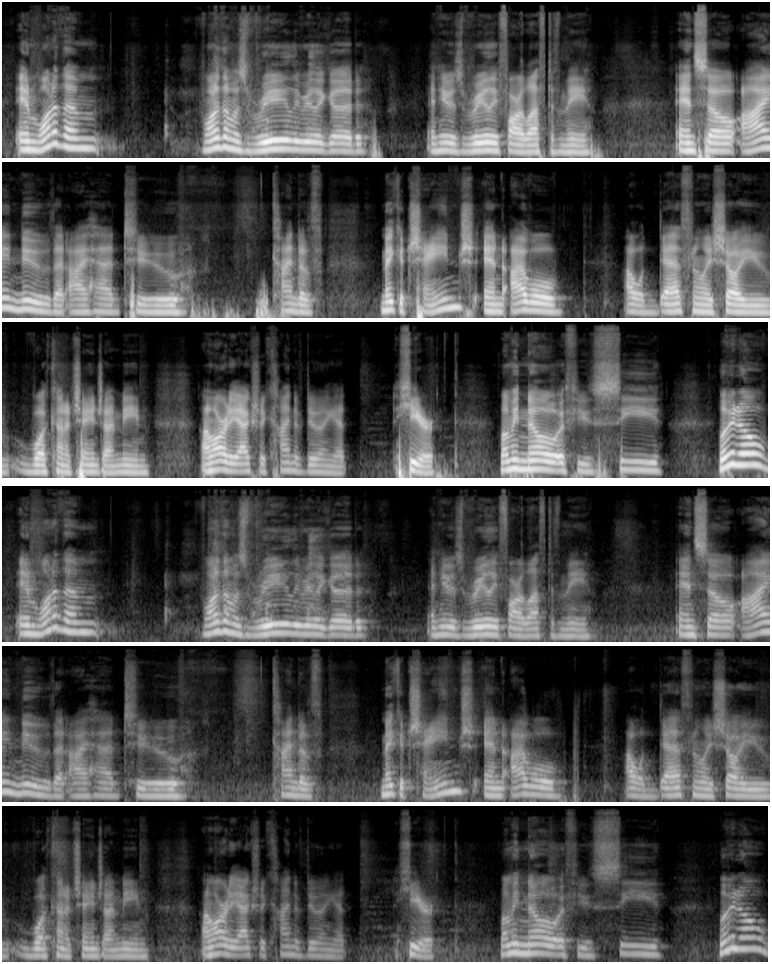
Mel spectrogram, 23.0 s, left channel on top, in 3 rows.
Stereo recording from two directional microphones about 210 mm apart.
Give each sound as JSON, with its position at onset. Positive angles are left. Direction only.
{"t": 0.1, "sound": "a man's voice", "side_deg": 40}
